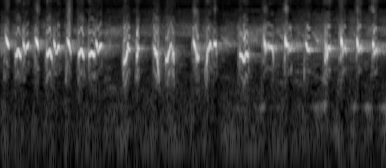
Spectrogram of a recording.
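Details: Young sooty-headed bulbul in full riwikan song, a lure for new and young bulbuls: fast bubbly chatter at first, then slower, evenly spaced sharp notes about four per second.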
